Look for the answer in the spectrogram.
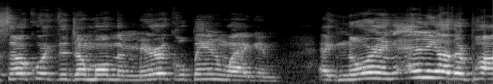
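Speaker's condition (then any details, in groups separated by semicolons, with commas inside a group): Cerebral palsy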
